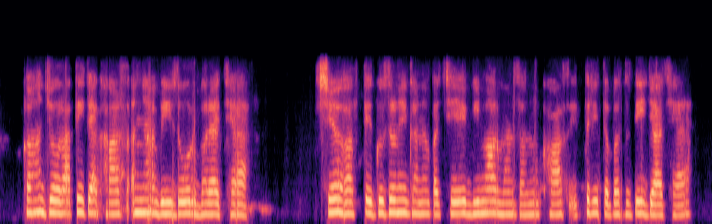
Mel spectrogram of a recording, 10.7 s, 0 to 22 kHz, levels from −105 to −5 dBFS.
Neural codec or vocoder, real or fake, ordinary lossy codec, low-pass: codec, 16 kHz, 2 kbps, FreqCodec, larger model; fake; Opus, 32 kbps; 7.2 kHz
